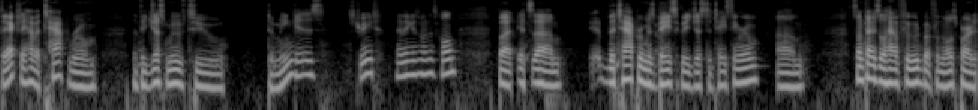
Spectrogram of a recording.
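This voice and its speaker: A man's voice: medium pitch, lively intonation, normal speed, dry recording. A man hosting a casual beer-tasting show, joking with his friend and reading out brewery facts. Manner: jokey, wordplay-loving, reads beer facts. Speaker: host. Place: home room with a new backdrop.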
